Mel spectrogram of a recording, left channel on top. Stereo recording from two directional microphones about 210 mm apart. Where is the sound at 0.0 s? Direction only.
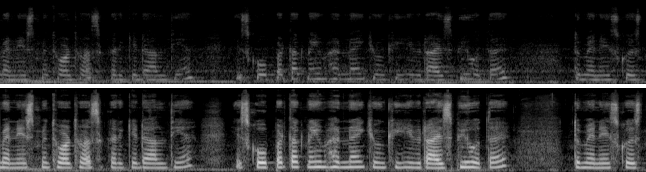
50° right (ahead or behind).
